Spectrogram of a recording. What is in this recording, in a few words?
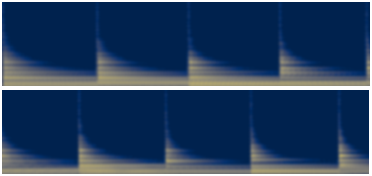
bass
